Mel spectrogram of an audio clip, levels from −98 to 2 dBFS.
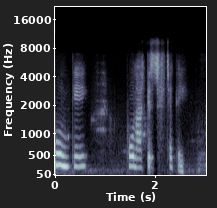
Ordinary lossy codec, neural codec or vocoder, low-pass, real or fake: Opus, 24 kbps; codec, 16 kHz, 0.5 kbps, X-Codec, HuBERT features, trained on general audio; 7.2 kHz; fake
